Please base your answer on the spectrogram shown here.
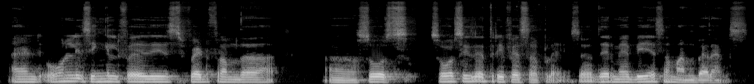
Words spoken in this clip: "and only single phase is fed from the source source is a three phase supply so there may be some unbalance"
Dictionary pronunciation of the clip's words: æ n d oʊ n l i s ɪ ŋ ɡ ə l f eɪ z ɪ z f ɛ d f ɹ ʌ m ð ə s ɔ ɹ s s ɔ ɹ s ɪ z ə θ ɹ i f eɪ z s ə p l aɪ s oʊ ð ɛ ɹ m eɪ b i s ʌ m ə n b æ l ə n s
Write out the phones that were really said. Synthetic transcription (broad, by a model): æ n d oʊ n l i s ɪ ŋ ɡ ə l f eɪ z ɪ z f ɛ d f ɹ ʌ m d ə s ɔ ɹ s s ɔ ɹ s ɪ z ə t ɹ i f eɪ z s ə p l aɪ s oʊ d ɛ ɹ m eɪ b i s ʌ m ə n b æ l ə n s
